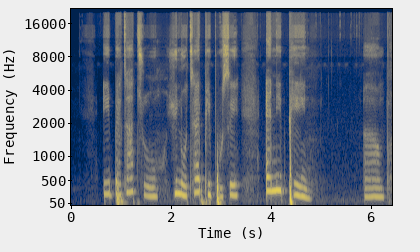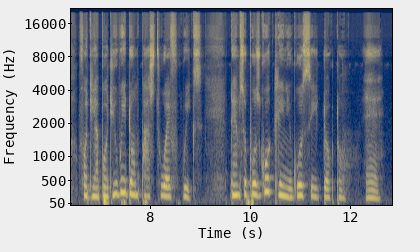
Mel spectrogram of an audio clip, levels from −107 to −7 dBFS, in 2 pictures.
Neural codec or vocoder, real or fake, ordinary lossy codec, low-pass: vocoder, 48 kHz, 128 mel bands, Vocos; fake; none; none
